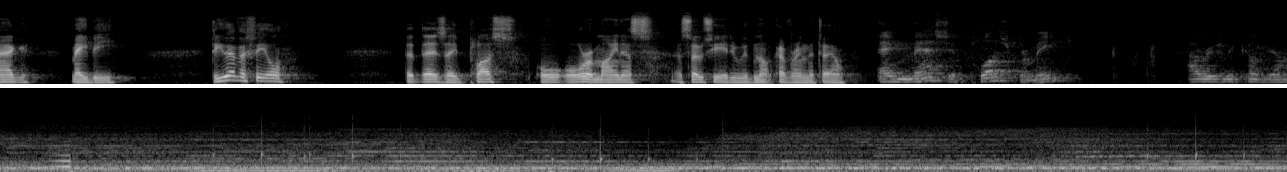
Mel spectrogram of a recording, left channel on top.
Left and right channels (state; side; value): different; both; correlation 0.00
